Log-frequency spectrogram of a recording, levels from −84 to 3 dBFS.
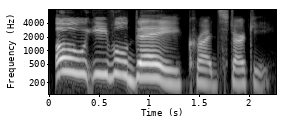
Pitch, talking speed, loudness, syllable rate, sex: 245 Hz, 130 wpm, -17 LUFS, 3.3 syllables/s, female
